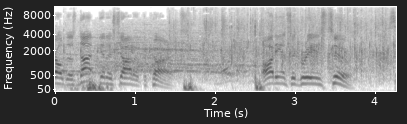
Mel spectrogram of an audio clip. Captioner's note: applause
